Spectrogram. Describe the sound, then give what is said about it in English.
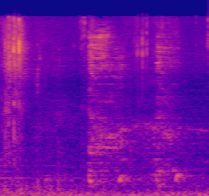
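A woman coughs several times in quick succession while smoking marijuana, a rough, repeated hacking at moderate volume over faint background noise, with no talking. “Hear that? Hear the coughing she did?”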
